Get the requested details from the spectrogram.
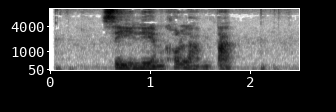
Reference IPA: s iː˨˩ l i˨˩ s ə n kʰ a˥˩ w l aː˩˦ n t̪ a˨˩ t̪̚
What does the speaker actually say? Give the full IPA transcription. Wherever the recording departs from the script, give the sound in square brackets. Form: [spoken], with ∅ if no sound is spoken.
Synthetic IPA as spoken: s iː˨˩ l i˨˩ [∅] ə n kʰ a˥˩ w l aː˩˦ [m] t̪ a˨˩ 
